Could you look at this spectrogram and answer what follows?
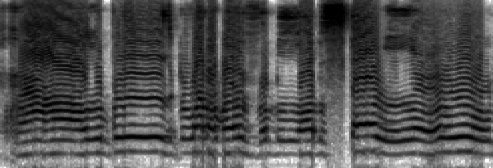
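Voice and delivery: high, very loud drawn-out bellow; mock battle cry, stretched and roaring; bellowing man-at-arms. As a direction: bellow each word long, hammed-up. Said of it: "his man-at-arms are like".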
